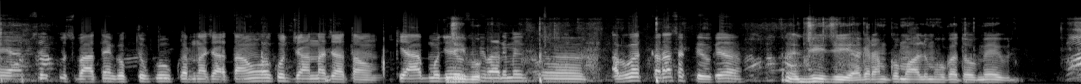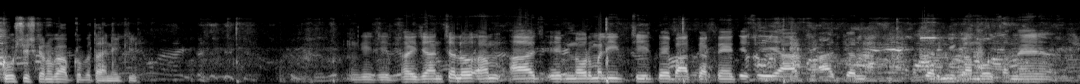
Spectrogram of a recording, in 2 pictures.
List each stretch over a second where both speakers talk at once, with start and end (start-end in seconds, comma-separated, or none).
none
